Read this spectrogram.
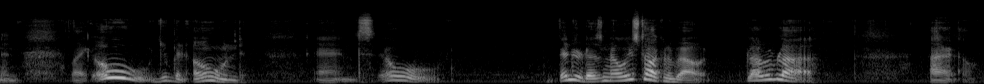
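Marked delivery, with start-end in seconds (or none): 0.9-2.4 high, loud sing-song mock "oh"; mocking jabs. Speaker mimics a commenter getting his little jabs in, mockingly. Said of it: "getting his little zings in there". 3.8-8.1 loud, high-pitched mimicry of a heckler; mocking jabs. Speaker mimics a commenter's little jabs, loud mocking tone. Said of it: "his little jabs in".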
